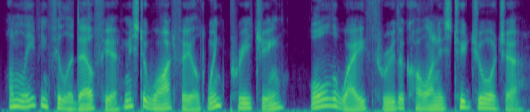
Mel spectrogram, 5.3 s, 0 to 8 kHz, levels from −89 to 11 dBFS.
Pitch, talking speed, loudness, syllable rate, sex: 120 Hz, 170 wpm, -17 LUFS, 5.2 syllables/s, male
